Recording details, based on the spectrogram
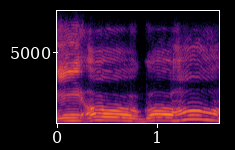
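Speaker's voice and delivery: very slow, deliberate, loud, drawn-out alien voice. Saying a wrestler's name and telling him to go home: E.T. impression. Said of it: "that isn't E T".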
